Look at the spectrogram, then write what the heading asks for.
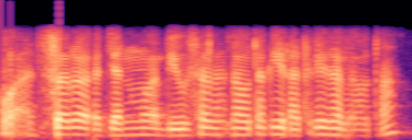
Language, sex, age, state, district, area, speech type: Marathi, male, 18-30, Maharashtra, Amravati, urban, conversation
